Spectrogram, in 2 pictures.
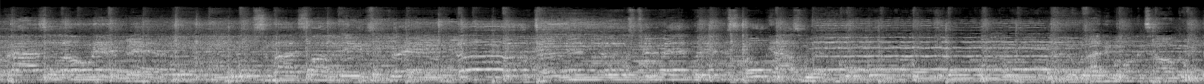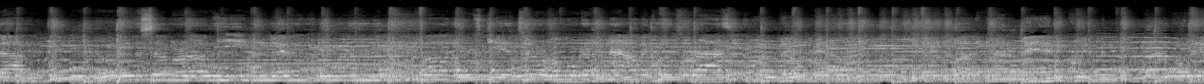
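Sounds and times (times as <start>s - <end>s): bluegrass string band playing: 0.0s - 24.0s.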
